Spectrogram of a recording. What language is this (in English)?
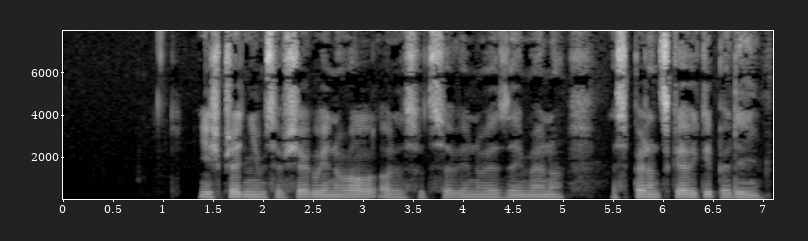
Czech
